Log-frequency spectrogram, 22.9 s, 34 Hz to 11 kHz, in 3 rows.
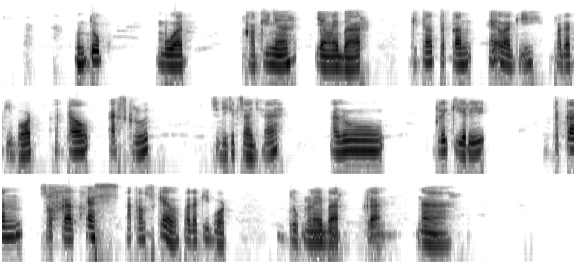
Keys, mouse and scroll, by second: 2.3 middle click, 9.5 e, 14.0-16.0 drag, 17.4 s, 20.5 click, 20.7-21.7 drag.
